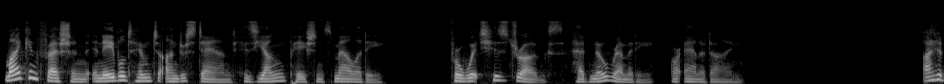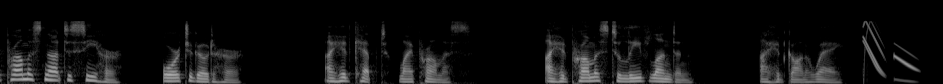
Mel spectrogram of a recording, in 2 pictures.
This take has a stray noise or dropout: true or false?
true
